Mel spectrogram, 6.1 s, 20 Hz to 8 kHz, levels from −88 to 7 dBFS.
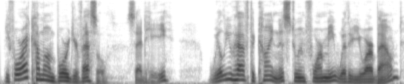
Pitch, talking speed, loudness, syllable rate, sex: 125 Hz, 210 wpm, -18 LUFS, 5.4 syllables/s, male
